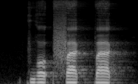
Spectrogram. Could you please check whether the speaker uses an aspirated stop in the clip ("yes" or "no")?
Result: no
